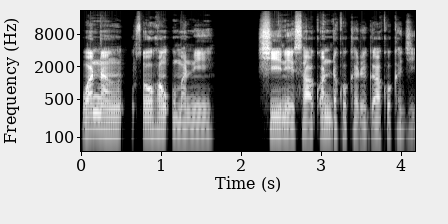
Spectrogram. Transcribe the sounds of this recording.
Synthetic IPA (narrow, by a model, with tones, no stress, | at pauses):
wɐ˦nːɐ˨nsʼoː˦ɦɔ˦ŋʔʊ˨mɐ˨rniː˦ | ʃiː˦neː˨saː˨kʷʼɔ˦nda˨kʷʊ˦ka˨ɾɪ˦ɡaː˦kʷʊ˦ka˨d͡ʒi˦ʔ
